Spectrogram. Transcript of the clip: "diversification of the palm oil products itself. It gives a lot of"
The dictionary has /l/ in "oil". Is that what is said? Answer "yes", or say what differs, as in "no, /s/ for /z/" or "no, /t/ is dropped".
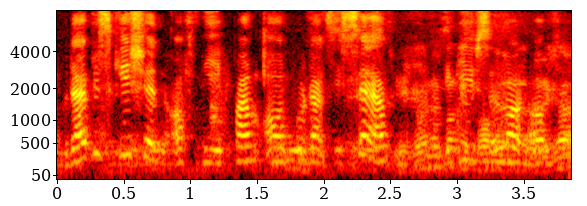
no, /n/ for /l/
